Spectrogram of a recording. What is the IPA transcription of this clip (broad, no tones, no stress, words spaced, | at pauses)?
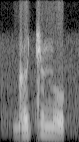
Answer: ɡœcøn̪o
